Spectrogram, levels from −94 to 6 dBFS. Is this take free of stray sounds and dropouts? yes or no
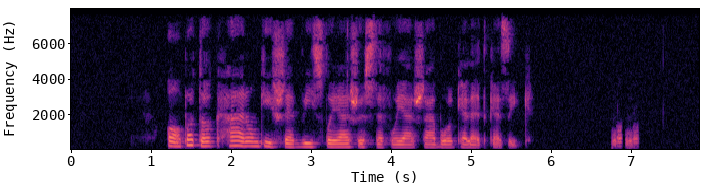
no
